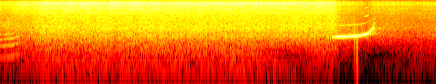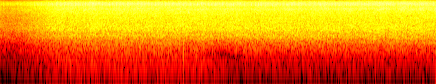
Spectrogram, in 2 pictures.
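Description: A steady, loud hiss, with a short, high, rising squeal from a young child about three and a half seconds in. The hiss drops away for about a second after the squeal, then comes back.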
